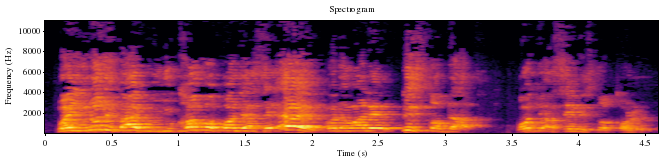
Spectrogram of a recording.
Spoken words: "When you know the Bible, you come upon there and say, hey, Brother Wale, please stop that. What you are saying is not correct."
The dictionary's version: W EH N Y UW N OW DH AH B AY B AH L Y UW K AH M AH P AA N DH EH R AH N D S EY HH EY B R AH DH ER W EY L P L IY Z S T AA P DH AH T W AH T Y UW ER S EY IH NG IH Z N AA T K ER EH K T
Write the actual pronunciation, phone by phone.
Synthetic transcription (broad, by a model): W EH N Y UW N OW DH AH B AY B AH L Y UW K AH M AH P AA N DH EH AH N S EY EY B AH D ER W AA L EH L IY S T AA P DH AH T W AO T Y UW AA S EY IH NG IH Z N AA T K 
